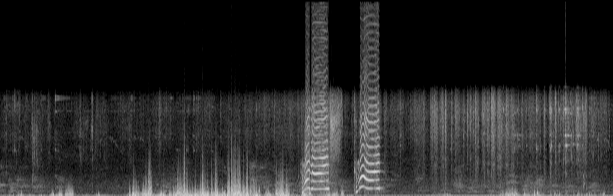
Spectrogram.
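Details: Weimaraner among a group of several Weimaraners, heard after human talking: two loud, high, drawn-out whining yelps with rich overtones, the second slightly rising, followed by quieter voices and background noise.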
